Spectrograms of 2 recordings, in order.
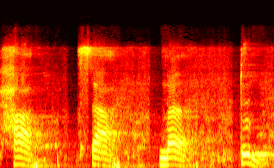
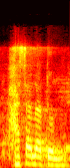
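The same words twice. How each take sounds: First: হা, সা, না, তুন as separate drawn-out syllables with pauses; broken-up teaching pronunciation, a gap after each of হা, সা, না, তুন. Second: Said in the usual way. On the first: Shown as a demonstration. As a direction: say হা, সা, না, তুন one slow piece at a time. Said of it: "একটা একটা করে উচ্চারণ বলা". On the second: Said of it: "reading".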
